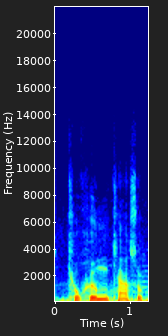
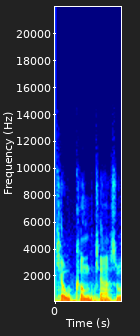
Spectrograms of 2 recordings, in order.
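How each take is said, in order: First: The middle consonant is a soft H sound. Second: The middle consonant is a hard K sound. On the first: It is the name's actual local pronunciation. The speaker calls it right. "I believe the actual pronunciation is Kilhurn Castle" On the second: It follows how the name looks written. The speaker calls it wrong. "I've always called it Kilcurn Castle, which is kind of how it looks like it's pronounced"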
